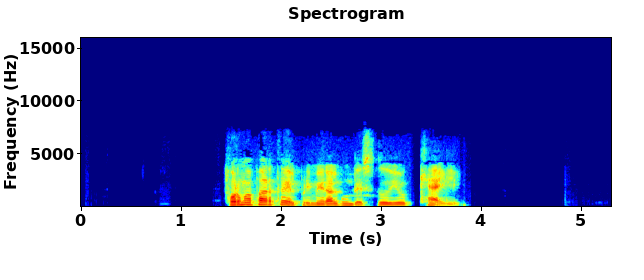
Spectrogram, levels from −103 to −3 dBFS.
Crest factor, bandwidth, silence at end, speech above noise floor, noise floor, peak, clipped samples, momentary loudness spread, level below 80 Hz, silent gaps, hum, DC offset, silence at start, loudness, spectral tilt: 22 dB; 7.2 kHz; 1.55 s; 61 dB; -82 dBFS; -2 dBFS; under 0.1%; 8 LU; -62 dBFS; none; none; under 0.1%; 1.45 s; -21 LUFS; -7.5 dB/octave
